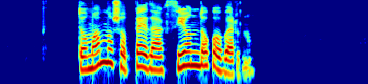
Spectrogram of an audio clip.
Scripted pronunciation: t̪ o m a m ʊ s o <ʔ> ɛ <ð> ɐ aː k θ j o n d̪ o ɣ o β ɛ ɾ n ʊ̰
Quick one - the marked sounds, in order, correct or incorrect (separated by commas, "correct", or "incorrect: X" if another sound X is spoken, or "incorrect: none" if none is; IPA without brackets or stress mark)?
incorrect: p, correct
